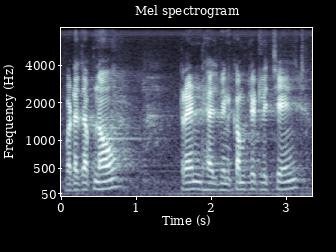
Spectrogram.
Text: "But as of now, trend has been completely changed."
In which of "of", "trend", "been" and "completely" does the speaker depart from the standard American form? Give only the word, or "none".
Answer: of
